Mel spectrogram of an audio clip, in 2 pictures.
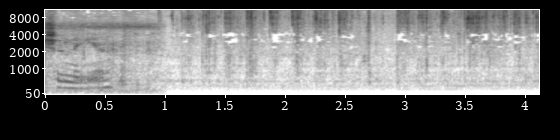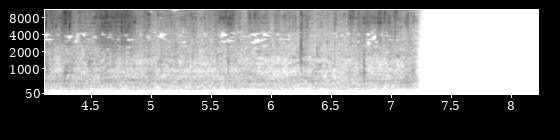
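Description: Water runs from a tap.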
